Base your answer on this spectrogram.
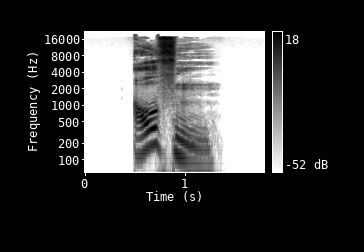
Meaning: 1. auf + den 2. auf + ein
- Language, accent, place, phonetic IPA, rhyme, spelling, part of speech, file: German, Germany, Berlin, [ˈaʊ̯fn̩], -aʊ̯fn̩, aufn, abbreviation, De-aufn.ogg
